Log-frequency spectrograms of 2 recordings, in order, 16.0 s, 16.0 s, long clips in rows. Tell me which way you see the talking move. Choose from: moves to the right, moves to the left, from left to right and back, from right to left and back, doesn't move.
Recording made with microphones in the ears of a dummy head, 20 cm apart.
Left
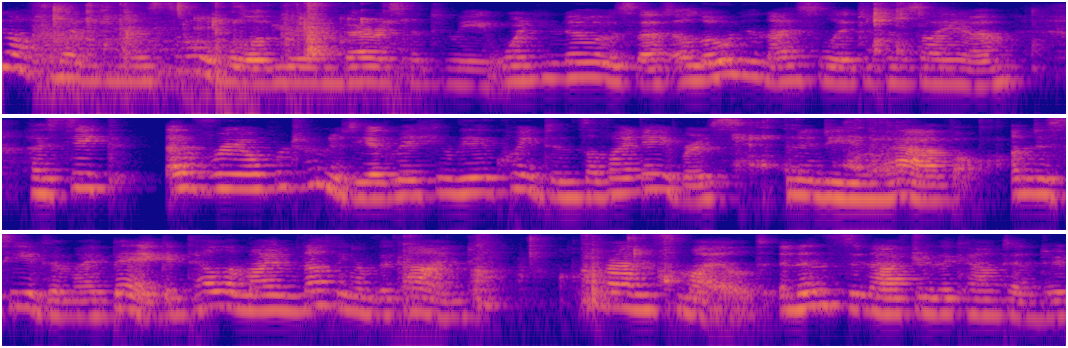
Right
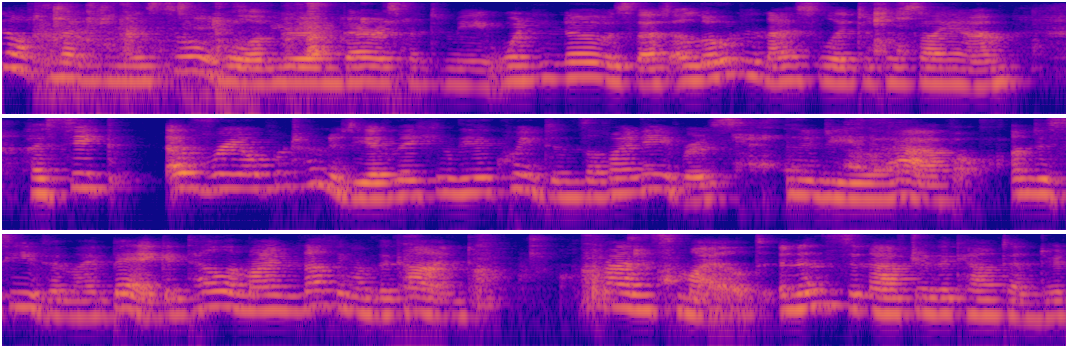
from right to left and back.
